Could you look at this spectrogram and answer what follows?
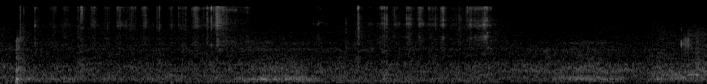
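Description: Comb teeth scratching through hair and across a flaky scalp: quick runs of short, dry scraping clicks in bursts, dying away about five seconds in.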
